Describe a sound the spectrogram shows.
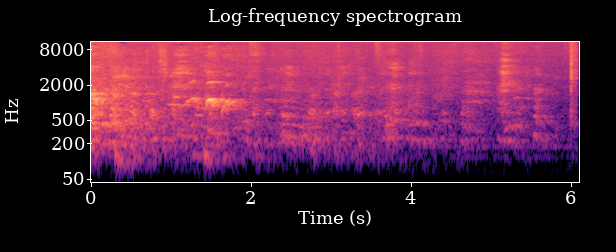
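A man speaks loudly and theatrically in a large room.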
